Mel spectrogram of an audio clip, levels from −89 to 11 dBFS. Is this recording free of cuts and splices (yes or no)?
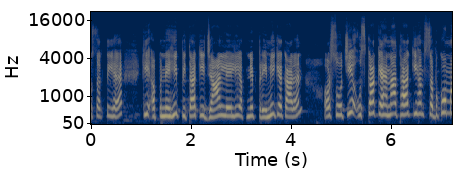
yes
